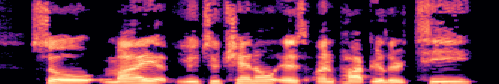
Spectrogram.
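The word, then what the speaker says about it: Unpopular T3A: So my YouTube channel is Unpopular Tea. Tea is like, it's like, the tea that you drink is spelled T3A.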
